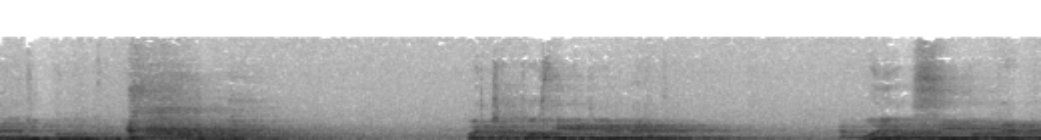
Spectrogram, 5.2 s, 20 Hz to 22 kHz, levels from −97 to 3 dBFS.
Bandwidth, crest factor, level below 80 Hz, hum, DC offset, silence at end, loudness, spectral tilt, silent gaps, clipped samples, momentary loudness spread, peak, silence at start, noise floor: 16 kHz; 14 dB; -86 dBFS; none; under 0.1%; 0 s; -18 LUFS; -3.5 dB/octave; none; under 0.1%; 19 LU; -4 dBFS; 0 s; -40 dBFS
